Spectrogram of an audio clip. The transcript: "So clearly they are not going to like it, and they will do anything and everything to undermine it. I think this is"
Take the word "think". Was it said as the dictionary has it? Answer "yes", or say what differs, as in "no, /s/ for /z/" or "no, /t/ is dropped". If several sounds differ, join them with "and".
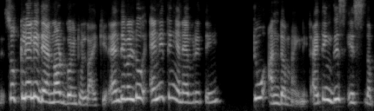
no, /t/ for /θ/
